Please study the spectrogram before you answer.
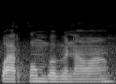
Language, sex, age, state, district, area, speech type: Santali, male, 30-45, Jharkhand, East Singhbhum, rural, spontaneous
